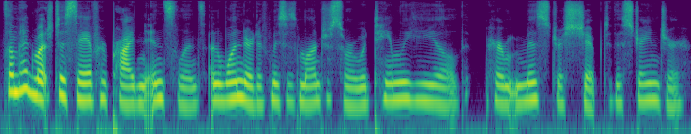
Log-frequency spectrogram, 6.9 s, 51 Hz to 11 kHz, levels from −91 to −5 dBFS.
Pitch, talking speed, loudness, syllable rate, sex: 190 Hz, 210 wpm, -22 LUFS, 5.5 syllables/s, female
